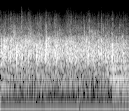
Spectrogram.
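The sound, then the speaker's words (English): A church audience claps along during worship, producing dense, continuous applause with an even, steady texture from start to finish at a fairly faint level. “Oh, clap your hands unto the Lord.”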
